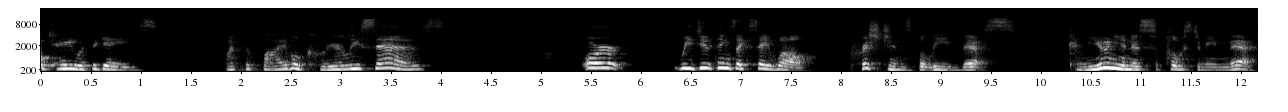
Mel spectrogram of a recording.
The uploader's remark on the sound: For this summer zoom service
